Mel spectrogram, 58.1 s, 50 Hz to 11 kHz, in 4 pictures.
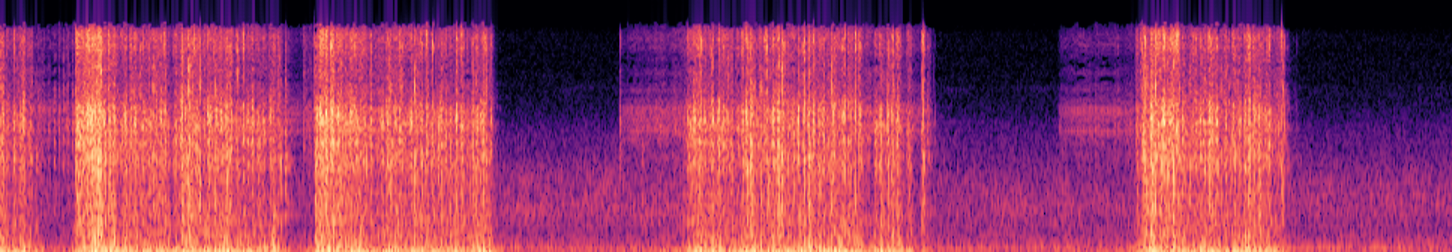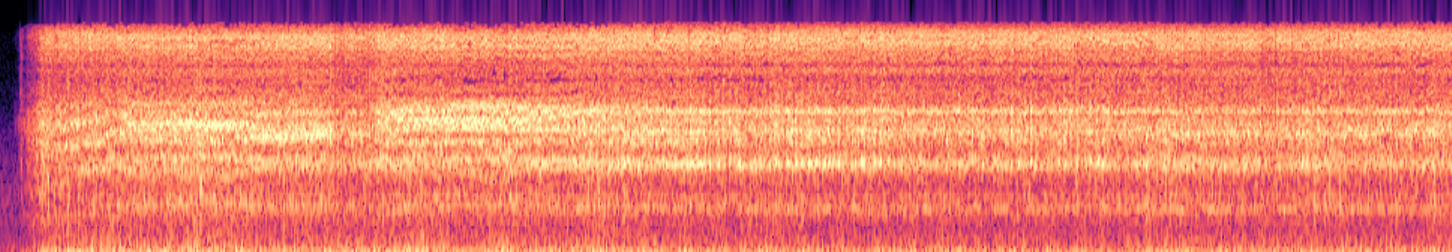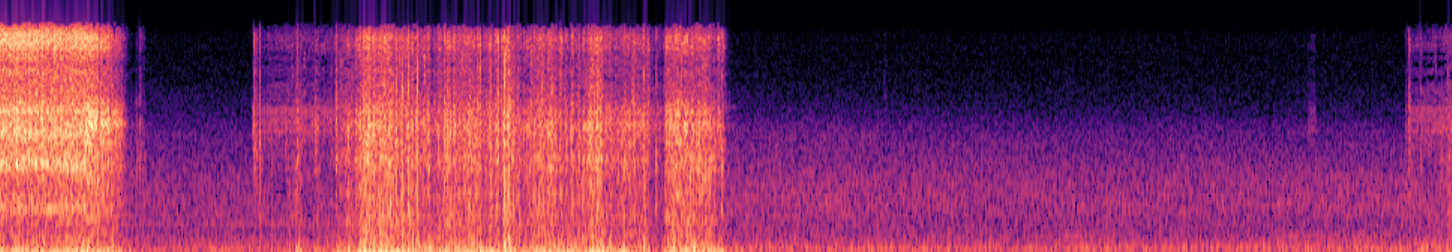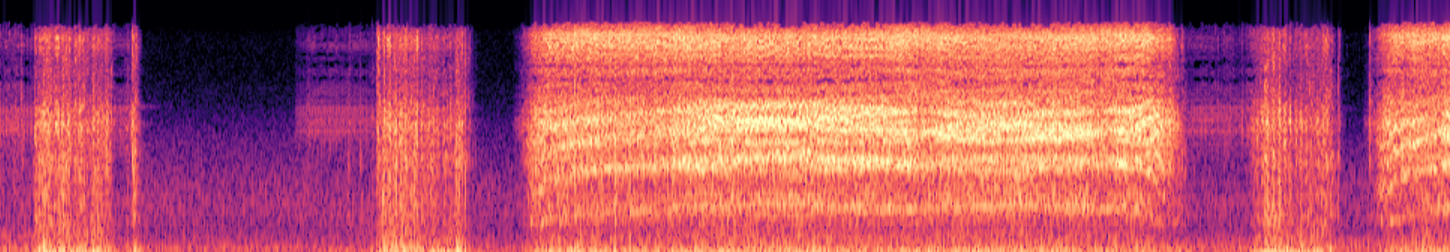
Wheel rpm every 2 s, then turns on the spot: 40, 30, 20, 20, 30, 10, 10, 70, 160, 160, 160, 160, 160, 160, 150, 10, 30, 30, 10, 0, 0, 10, 10, 20, 90, 160, 160, 100, 60.
0-14 32-36 44-48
